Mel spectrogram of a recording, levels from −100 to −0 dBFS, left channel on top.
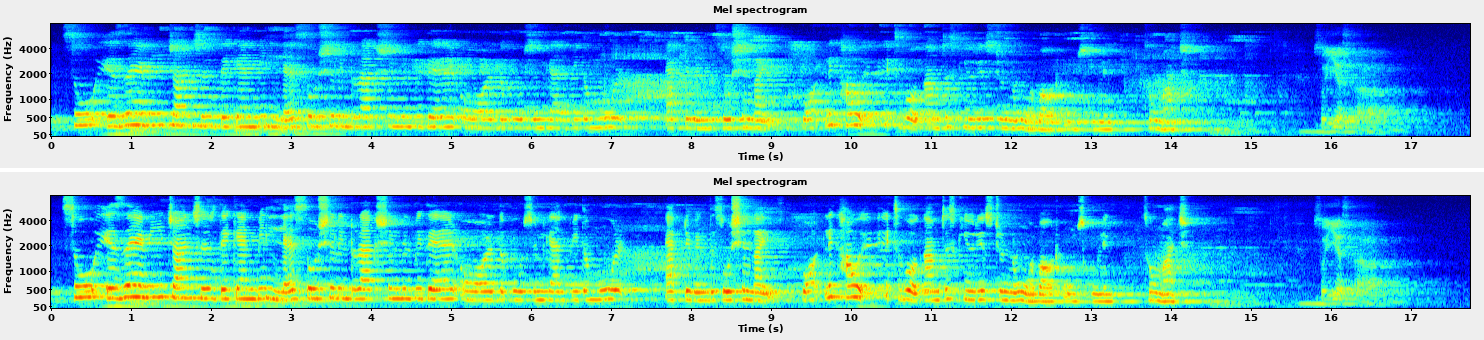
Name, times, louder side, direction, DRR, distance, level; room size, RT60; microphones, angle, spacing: voice 1, 0.2-7.2 7.7-9.1 9.4-13.3 13.7-14.2 15.8-15.9, right 5 dB, 80° right, 10 dB, 0.3 m, -27 dB
sound 1, 0.8-15.5, left 2 dB, 65° left, 0.7 m, -49 dB
voice 2, 14.6-14.9 15.5-16.6, right 1 dB, 20° right, 0 dB, 0.9 m, -44 dB
11.5 x 5.5 x 3.6 m, 2.2 s
head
